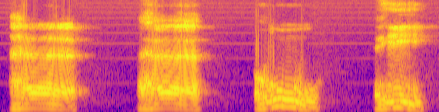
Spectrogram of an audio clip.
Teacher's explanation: The ha is also the vocal cords, but there's a lot of air that comes with the ha.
